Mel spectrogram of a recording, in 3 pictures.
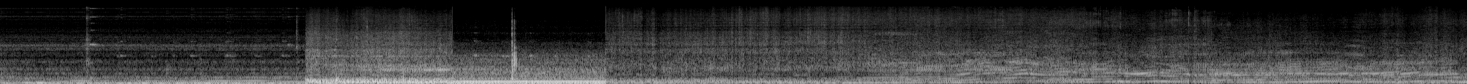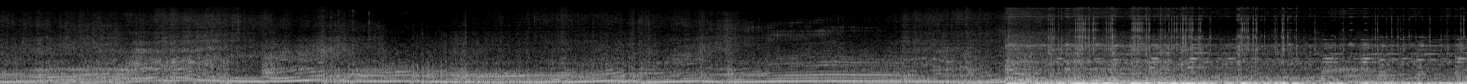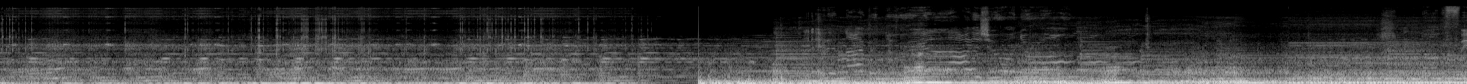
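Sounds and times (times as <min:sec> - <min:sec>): rally car engines revving: 0:00.0 - 0:36.7, 0:37.4 - 0:44.0
loud steady drone: 0:01.7 - 0:06.6, 0:24.7 - 0:44.0.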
